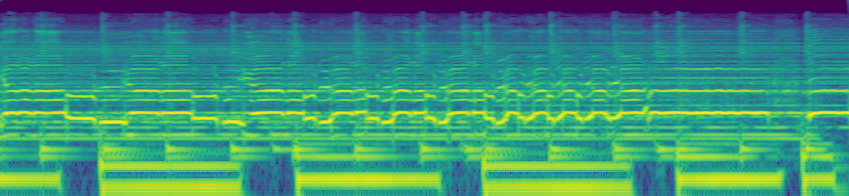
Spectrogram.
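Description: A man yodeling, his voice flipping back and forth between chest and head voice with a quick run of leaps in the middle and a long held note near the end, over a folk-music accompaniment with a steady bass line.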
